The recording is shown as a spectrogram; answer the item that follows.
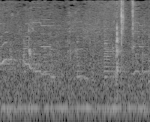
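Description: Quiet background music with a steady low note, over which faint, short, high gliding whines come and go; a couple of light clicks sound about three-quarters of the way through.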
